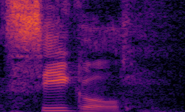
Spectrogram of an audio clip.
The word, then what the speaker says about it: Segal: Gillian, in case you want to pronounce it right, Segal. Segal, not Segal. Although some people would like to pronounce it Segal.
